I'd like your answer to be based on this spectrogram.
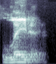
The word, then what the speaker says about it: Ladin: And not that your name isn't hard to pronounce, but just so you know, it's pronounced Ladin.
